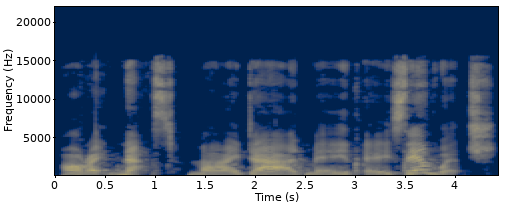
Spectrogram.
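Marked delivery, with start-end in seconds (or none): 1.3-4.4 very slow, even example sentence; slow dictation. Shown as a demonstration. Teacher reading an example sentence slowly to the class. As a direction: read it slowly so kids can follow. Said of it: "What would I need?".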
